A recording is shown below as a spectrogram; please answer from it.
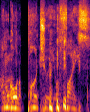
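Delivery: put-on accent slipping into Australian. Podcaster attempting an impression for the co-hosts: Statham impression drifting Australian. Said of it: "he went from being British to Australian".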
